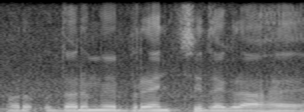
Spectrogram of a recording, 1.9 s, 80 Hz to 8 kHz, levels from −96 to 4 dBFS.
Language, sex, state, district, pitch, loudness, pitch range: Hindi, male, Uttar Pradesh, Hamirpur, 115 Hz, -19 LUFS, 110-120 Hz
